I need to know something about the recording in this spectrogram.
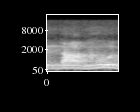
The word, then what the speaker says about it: داود: السلام پر نازل ہوئی۔ عموماً لوگ لفظ داود بولتے ہیں، داود نہیں ہے، داود ہے، واو کے اوپر حمزہ نہیں ہے، الٹی پیش ہے، داود صحیح تلفظ ہے۔ تو بہرحال حضرت داود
